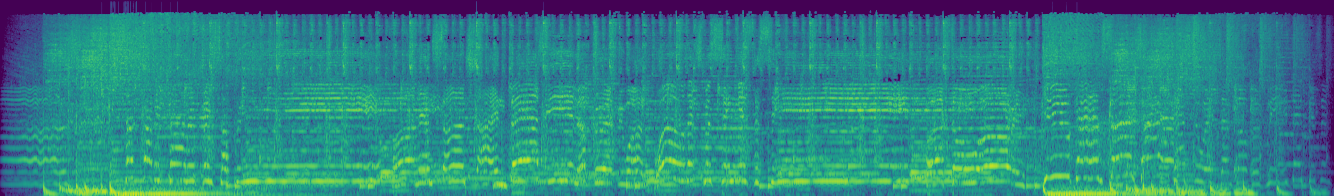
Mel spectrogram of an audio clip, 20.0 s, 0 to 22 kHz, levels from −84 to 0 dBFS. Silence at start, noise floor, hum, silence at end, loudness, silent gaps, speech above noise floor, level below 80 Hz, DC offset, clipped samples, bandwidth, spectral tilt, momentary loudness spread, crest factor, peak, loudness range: 0.1 s; -33 dBFS; none; 0.15 s; -12 LUFS; none; 20 dB; -22 dBFS; under 0.1%; under 0.1%; 17.5 kHz; -3 dB/octave; 7 LU; 14 dB; 0 dBFS; 2 LU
